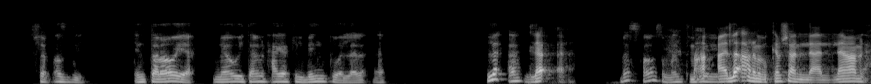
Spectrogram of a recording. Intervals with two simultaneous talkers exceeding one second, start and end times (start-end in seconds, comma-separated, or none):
none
